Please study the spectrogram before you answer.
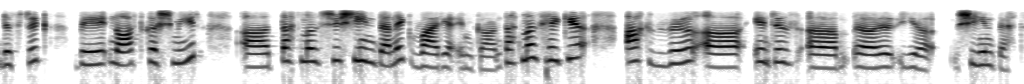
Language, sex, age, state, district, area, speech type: Kashmiri, female, 18-30, Jammu and Kashmir, Shopian, rural, conversation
